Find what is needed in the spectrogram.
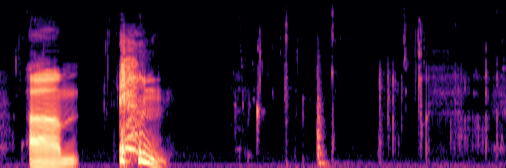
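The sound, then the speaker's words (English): Two loud coughs in quick succession, the second rougher and falling in pitch, followed by a few seconds of faint clicks and small mouth noises. “unrelated cough.”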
